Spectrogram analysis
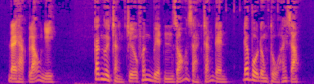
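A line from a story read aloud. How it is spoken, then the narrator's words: Sneering. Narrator (Vietnamese): Cửu lão lão cười khẩy nói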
